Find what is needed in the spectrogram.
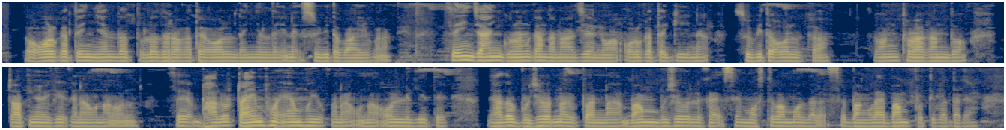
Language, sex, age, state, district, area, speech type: Santali, male, 18-30, West Bengal, Malda, rural, spontaneous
